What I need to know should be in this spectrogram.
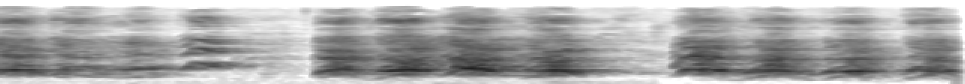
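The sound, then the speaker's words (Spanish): Dogs barking in a quick run of sharp, mid-pitched barks, grouped into three bursts with brief pauses between them, loud and with no talk over them. “Tengo un problema con esto de los perros. ¿Cuál? Que no sé si se ríen o me abuchean.”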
